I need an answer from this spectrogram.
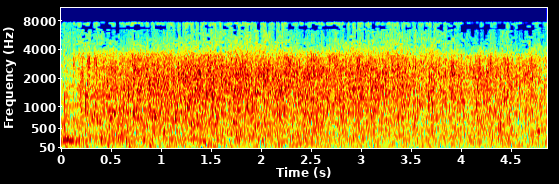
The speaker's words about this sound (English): Chuck, that applause is liable to tip off Cactus Face. I can't help it, Buck. I got relatives in the audience.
